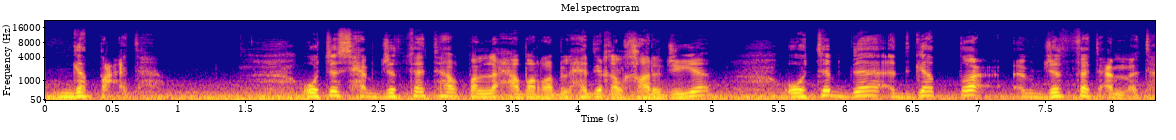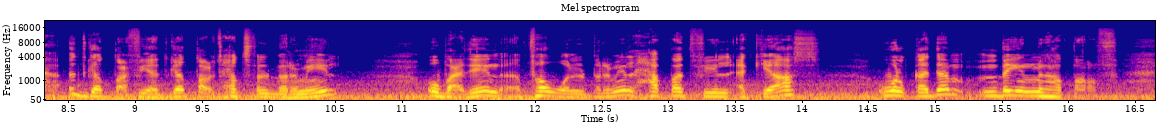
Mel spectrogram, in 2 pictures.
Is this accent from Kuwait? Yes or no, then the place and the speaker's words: yes; Kuwait; accent: Kuwaiti; بلهجتنا الكويتية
